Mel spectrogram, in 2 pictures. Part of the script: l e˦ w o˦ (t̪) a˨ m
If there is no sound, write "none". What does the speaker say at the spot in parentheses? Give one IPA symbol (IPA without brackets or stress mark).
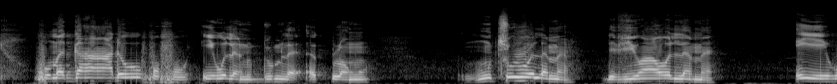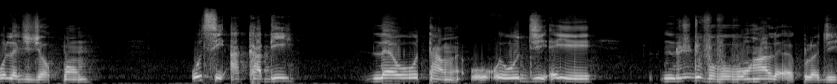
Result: t̪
